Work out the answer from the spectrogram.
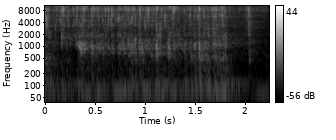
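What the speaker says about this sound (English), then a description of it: "we are going to pour some hot water" Hot water being poured over turmeric, ginger, rosemary and clove tea in a kitchen, giving a brief, faint splashing trickle with small drips up close.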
